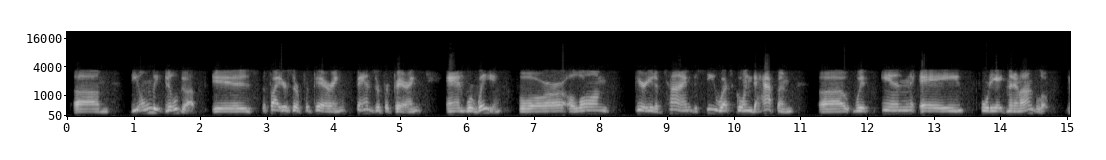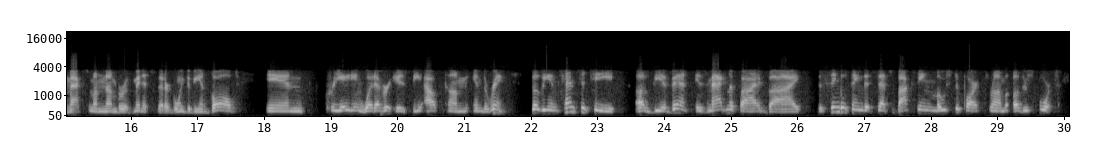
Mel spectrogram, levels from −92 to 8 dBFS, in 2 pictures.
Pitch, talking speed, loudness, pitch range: 135 Hz, 145 wpm, -27 LUFS, 125-150 Hz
